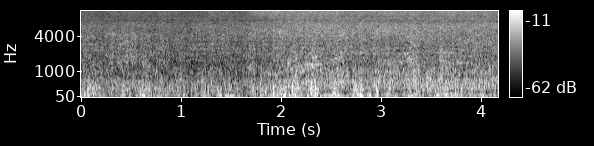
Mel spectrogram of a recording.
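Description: Wind buffeting the microphone in irregular low rumbles, over a faint wash of ocean surf breaking on the beach.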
